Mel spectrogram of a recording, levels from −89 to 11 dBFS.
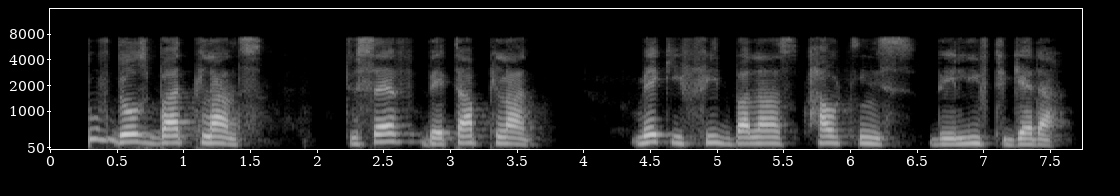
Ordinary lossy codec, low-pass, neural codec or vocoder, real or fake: none; 7.2 kHz; codec, 16 kHz, 2 kbps, X-Codec, WavLM features, trained on Multilingual LibriSpeech; fake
